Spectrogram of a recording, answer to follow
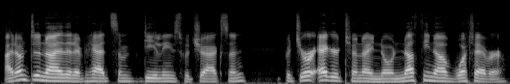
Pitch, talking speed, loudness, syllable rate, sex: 150 Hz, 210 wpm, -19 LUFS, 5.8 syllables/s, female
